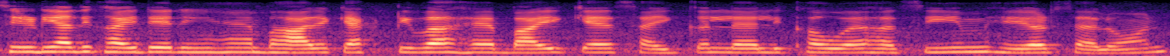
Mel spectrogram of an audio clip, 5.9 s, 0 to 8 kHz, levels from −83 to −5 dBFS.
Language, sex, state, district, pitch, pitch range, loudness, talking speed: Hindi, female, Haryana, Rohtak, 220 Hz, 205-230 Hz, -17 LUFS, 205 wpm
